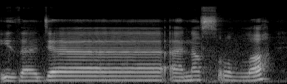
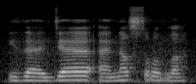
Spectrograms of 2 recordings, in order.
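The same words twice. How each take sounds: First: The long vowel in jaa is held long. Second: The long vowel in jaa is cut short. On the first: The speaker calls it right. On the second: The speaker calls it wrong. "di sini hanya kita baca dua harakat saja yang seharusnya empat atau lima harakat"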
